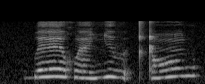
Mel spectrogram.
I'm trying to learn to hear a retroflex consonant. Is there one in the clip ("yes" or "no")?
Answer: yes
